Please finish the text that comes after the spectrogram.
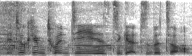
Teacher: the two t sounds join together to create one slightly stronger t. So, it takes two becomes it takes two. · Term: twinning or gemination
